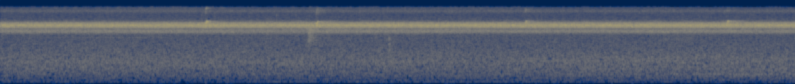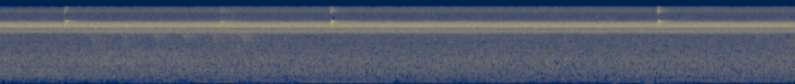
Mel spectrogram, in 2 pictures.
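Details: Summer insect chorus dominated by cicadas: an unchanging high-pitched whine holds for the full length, with sparse faint ticks and a soft low hum in the background.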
